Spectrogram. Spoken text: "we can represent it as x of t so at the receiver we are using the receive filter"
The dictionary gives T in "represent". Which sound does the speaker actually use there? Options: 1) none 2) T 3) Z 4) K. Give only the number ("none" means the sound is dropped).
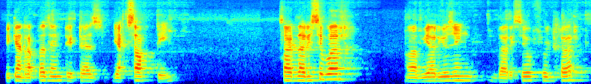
2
